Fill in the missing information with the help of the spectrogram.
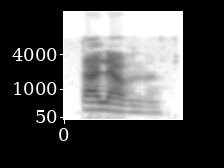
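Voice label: "талявны", Komi, female; audio dict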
